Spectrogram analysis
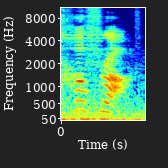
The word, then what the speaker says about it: Khafre: King Khafre, it's Khafra, and the Greek call them Khafrens.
